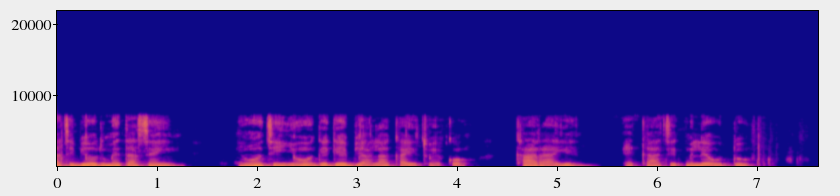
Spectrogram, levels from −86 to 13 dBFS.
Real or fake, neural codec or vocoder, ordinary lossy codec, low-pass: real; none; none; 7.2 kHz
